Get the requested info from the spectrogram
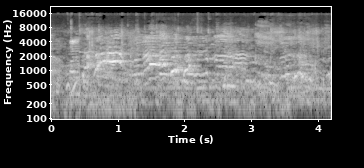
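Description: Children's high-pitched voices calling and chattering over a crowd of people talking.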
